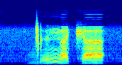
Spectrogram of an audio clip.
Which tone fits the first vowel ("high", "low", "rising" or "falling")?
rising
